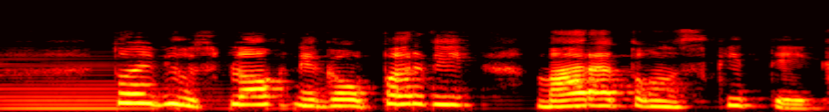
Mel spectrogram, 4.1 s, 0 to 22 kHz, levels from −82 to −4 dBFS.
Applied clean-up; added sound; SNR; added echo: neural mask model RNNoise.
